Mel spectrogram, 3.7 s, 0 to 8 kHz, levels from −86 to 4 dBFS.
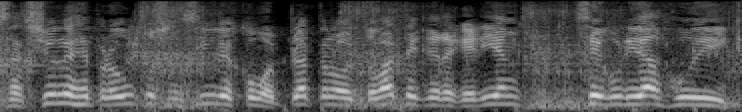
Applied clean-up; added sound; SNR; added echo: none; Sink (filling or washing); 17 dB; none.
